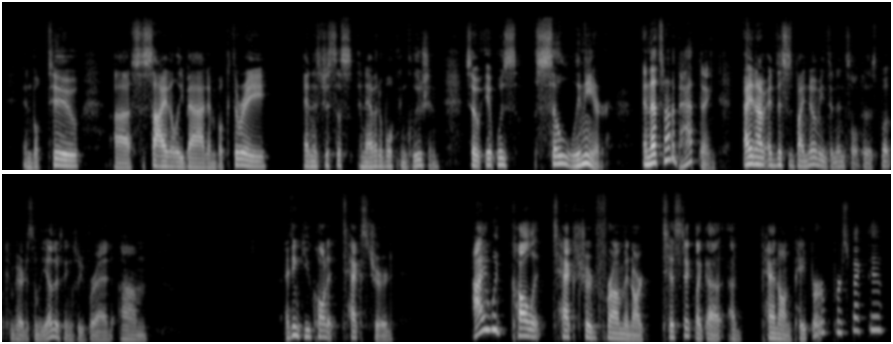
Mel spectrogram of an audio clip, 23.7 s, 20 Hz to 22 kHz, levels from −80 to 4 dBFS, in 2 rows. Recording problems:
none

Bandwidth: 14.5 kHz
